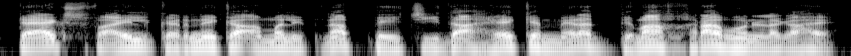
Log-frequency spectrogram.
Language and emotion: Urdu, angry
